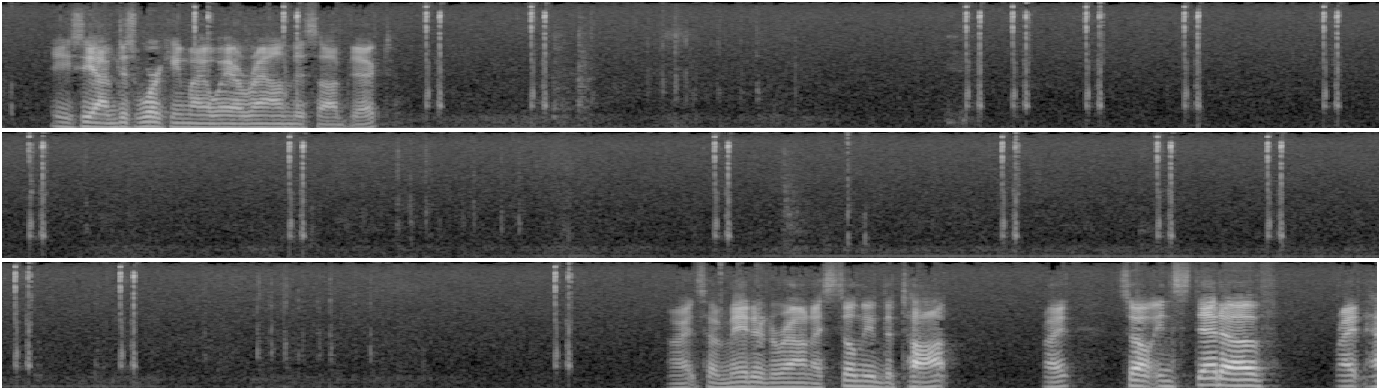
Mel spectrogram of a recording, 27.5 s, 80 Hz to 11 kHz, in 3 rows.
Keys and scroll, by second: 4.5 Return, 12.1 Return, 20.3 Return.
